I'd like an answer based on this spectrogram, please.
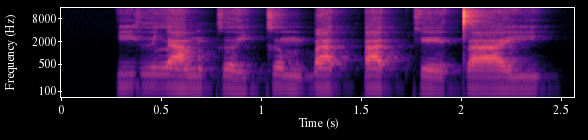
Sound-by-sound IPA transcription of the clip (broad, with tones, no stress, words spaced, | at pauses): jɨ˧la˧mkə˨˩˦jkə˧m ɓa˦˥t̚ʔa˦˥t̚ke˧ t̪a˧j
